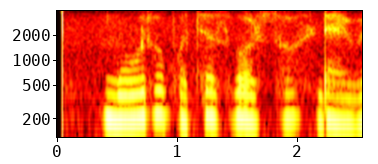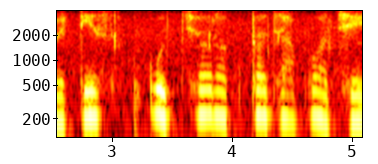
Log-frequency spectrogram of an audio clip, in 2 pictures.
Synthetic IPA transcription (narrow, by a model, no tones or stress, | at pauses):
moɾɔpət͡ʃasʋəɾsɔɖajbeʈisutːt͡ʃɔɾəkt̪ɔd͡ʒapɔt͡ʃʰe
